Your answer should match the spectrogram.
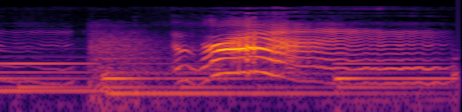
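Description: A newborn baby cries once: a short wail about a second in that rises and falls in pitch. Background music with held notes plays under it.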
